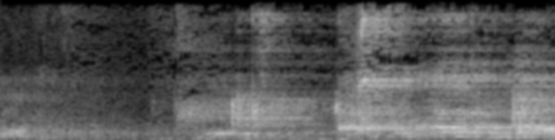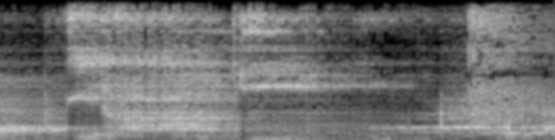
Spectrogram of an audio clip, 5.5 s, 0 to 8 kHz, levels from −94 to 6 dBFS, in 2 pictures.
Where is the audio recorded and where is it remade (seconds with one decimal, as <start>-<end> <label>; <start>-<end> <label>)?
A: 0.0-1.1 recorded; 1.1-1.7 remade; 1.7-2.1 recorded; 2.1-5.1 remade; 5.1-5.6 recorded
